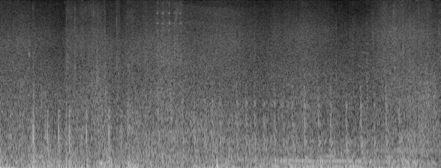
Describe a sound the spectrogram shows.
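Waves splash against a sailing ship's hull.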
